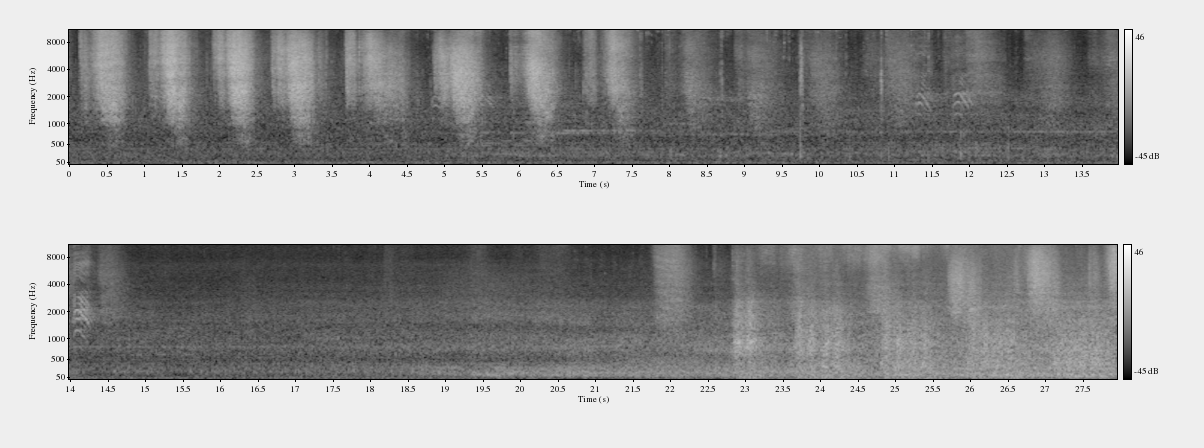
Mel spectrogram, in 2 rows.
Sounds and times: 0.0s somebody is cleaning the street 14.9s
0.0s Metro and trains are passing by 27.9s
0.0s big urban noises 27.9s
21.8s somebody is cleaning the street 22.5s
25.7s somebody is cleaning the street 27.9s

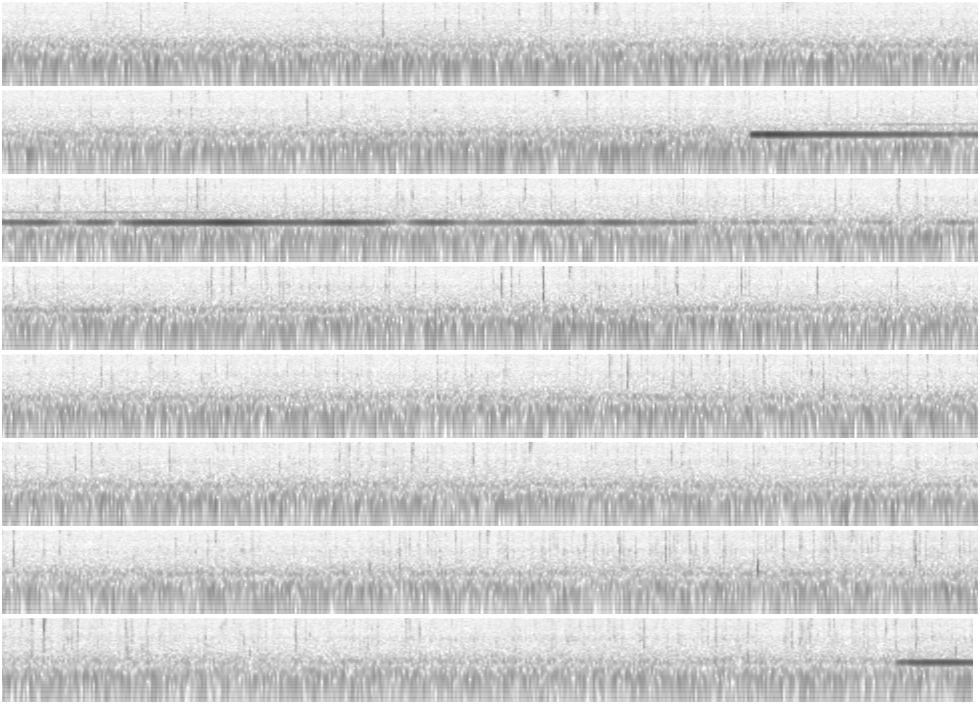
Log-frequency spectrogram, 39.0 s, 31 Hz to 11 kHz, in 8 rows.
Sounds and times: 0.0s rain 39.0s
8.6s Foghorn 16.0s
38.6s Foghorn 39.0s

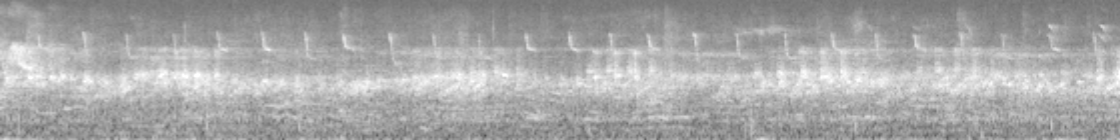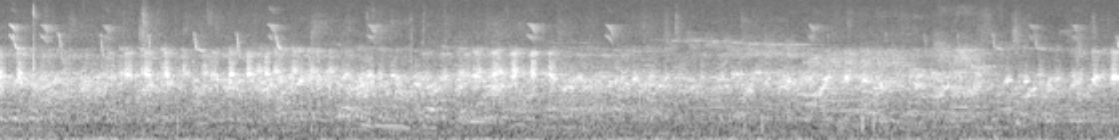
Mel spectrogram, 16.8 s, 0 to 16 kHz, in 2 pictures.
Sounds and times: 0.0s frogs 16.7s

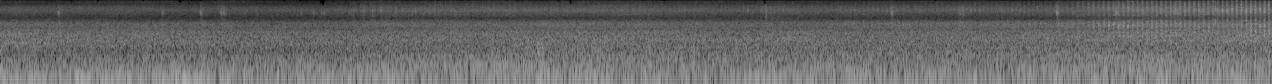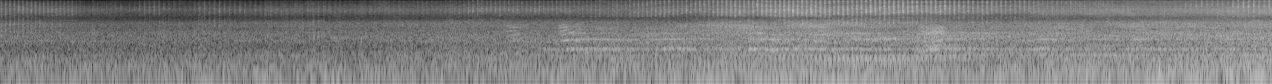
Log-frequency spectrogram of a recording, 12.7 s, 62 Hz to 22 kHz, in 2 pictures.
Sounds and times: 7.8s Train traveling through 12.7s

